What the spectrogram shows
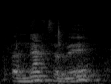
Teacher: when we have the noun anatomy where the stress is on the second syllable of the stem we get a strong vowel in that syllable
